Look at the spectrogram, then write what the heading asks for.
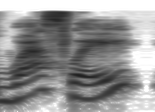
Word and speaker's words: Wesley: So while her, marriage may have did with Paul, I believe it's Wesley, not Weasley.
